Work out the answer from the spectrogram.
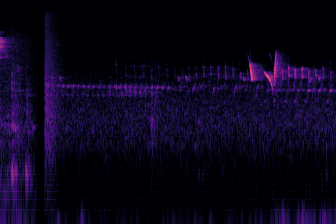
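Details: White-breasted robin in south-western Western Australia giving a soft, rapid run of thin, high notes at a steady pitch, ending in two louder, sharp, downslurred notes. The surroundings are otherwise quiet.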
